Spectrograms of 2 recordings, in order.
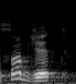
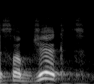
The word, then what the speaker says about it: subject: So once I say subject, it's in the first syllable at the beginning, and this comes out with a noun. Once I say subject, this is a verb, okay? And this is available at the second part of the word, okay?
